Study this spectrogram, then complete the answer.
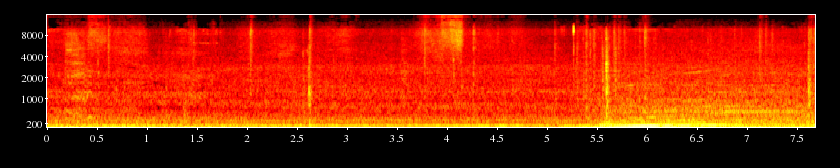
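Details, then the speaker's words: Mercedes SL500 after the Silver's Neomax coilover conversion: the rumble rises into a deep moan and vibration only when taking off hard, felt in the floor and heels. The drive shaft or exhaust is suspected, not confirmed. "Okay, yeah, it's just like a deep, it's in the, you feel it in the floor. I feel it in my feet, almost like the heels of my feet."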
